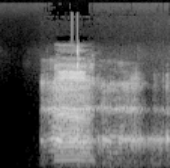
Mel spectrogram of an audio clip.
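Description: A woman groans in one long, drawn-out voiced moan that begins after a brief silence and holds at a fairly steady low pitch until the end.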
